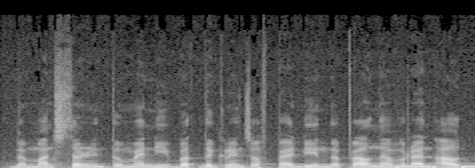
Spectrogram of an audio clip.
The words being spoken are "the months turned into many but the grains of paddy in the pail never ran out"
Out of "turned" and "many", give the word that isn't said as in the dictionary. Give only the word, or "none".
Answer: turned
